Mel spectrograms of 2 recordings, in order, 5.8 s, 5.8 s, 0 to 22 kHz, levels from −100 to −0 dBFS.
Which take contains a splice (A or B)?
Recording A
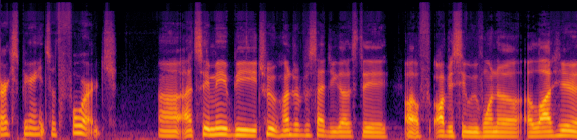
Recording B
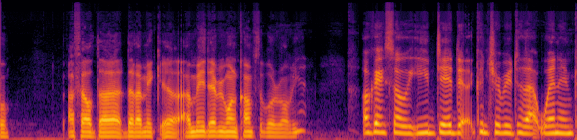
A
